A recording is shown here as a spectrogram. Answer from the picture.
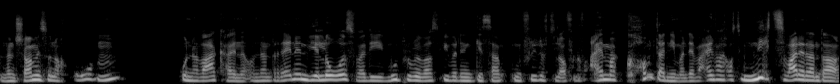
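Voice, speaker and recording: The speaker has a Berlin accent and an animated tone. The delivery is very fast. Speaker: podcast host. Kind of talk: casual chat. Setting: in a sheep stall.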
